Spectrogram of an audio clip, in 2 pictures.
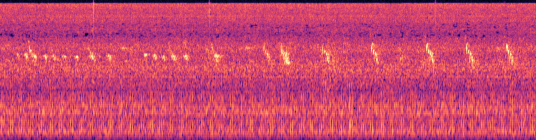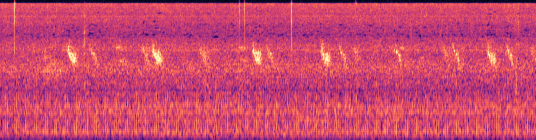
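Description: A small bird chirping repeatedly: a quick run of short high notes at the start, then single falling chirps about every half second to a second, over steady background noise.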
